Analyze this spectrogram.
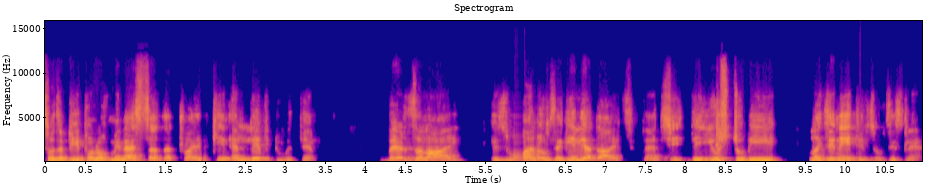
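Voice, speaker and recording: With an Arabic accent, a man talks at a moderate pace in a fairly high pitch, his lively intonation paired with big swings in loudness. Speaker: priest leading a bible study. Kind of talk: bible study teaching. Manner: halting, self-correcting.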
